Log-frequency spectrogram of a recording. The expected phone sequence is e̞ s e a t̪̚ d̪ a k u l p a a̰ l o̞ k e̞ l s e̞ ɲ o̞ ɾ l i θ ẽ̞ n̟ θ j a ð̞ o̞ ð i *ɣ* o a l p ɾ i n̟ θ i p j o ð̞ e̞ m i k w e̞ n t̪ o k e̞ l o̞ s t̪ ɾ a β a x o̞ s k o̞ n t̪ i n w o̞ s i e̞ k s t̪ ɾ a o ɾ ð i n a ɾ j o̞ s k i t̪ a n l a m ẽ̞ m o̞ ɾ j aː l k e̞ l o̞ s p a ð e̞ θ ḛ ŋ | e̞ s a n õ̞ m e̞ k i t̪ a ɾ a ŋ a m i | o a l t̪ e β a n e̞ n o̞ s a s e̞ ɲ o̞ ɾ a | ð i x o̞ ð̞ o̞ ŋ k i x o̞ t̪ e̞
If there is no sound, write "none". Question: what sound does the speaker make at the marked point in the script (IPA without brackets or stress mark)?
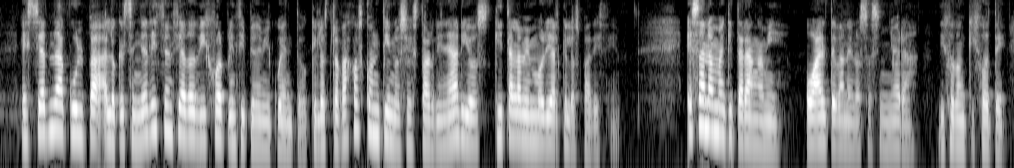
x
